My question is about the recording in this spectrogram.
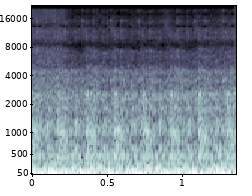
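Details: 7.3 Powerstroke diesel truck started after sitting 10 years, fresh oil, oil filter and fuel filter: little shaky, noisy idle with a lumpy, uneven beat like an occasional miss; owner guesses injectors, also suspects the IPR, no live data to confirm.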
